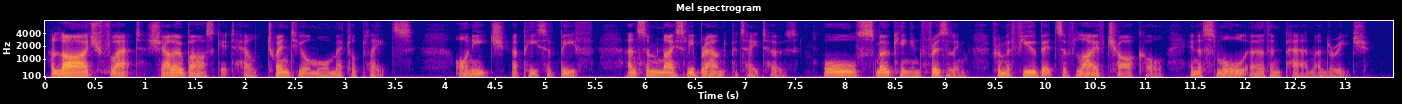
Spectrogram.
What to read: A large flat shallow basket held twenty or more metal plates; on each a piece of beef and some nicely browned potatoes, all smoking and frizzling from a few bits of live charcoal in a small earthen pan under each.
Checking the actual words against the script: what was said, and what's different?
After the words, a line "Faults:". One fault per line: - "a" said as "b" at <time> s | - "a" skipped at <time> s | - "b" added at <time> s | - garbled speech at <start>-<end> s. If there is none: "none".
A large flat shallow basket held twenty or more metal plates; on each a piece of beef and some nicely browned potatoes, all smoking and frizzling from a few bits of live charcoal in a small earthen pan under each.
Faults:
none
